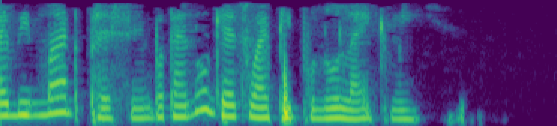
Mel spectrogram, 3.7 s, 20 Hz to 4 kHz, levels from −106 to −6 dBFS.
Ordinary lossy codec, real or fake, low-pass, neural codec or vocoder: MP3, 24 kbps; fake; 3.6 kHz; vocoder, 44.1 kHz, 80 mel bands, Vocos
